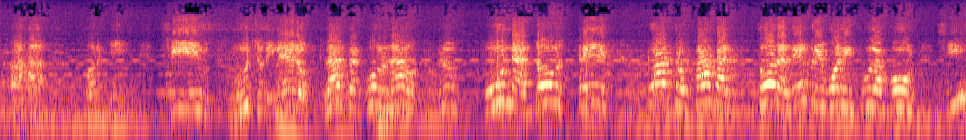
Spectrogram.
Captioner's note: laughs; non-english speech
